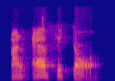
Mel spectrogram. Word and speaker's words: unethical: Unethical, ini perhatikan seperti university, U-nya dibaca U ya, sehingga dia menggunakan artikelnya itu a university.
